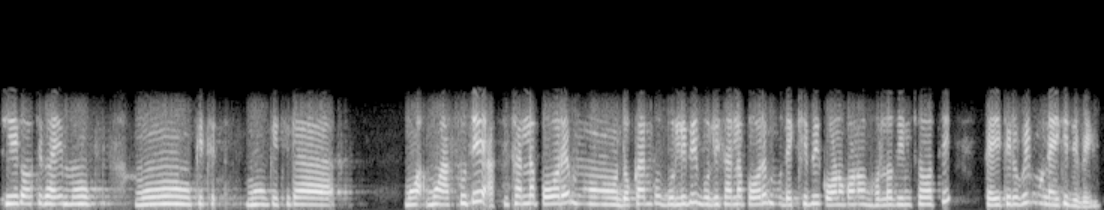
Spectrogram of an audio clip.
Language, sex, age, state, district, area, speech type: Odia, female, 30-45, Odisha, Kandhamal, rural, conversation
